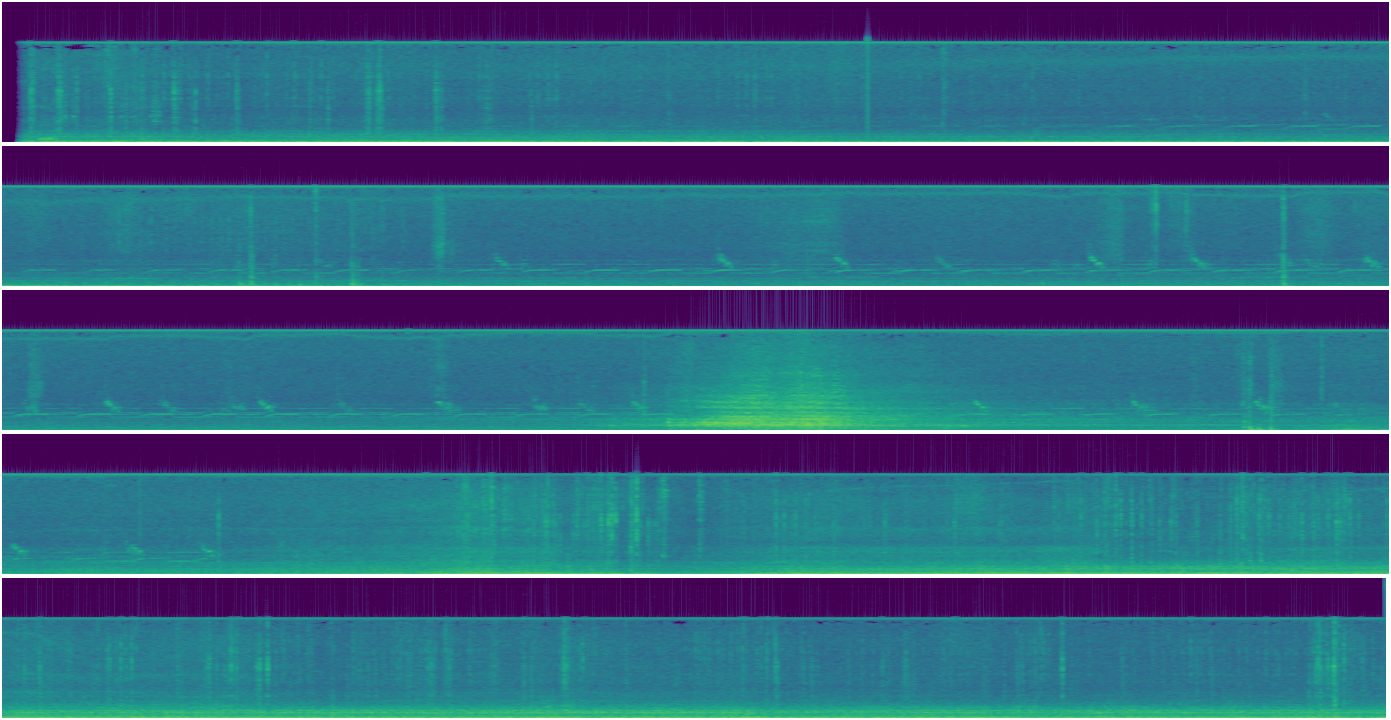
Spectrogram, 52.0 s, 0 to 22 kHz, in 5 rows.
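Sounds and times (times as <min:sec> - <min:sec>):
car driving off: 0:00.2 - 0:51.9
level crossing alarm warbling: 0:07.0 - 0:33.2
train rushing past: 0:25.1 - 0:29.9.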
